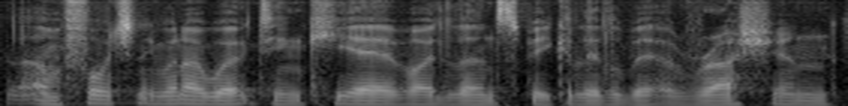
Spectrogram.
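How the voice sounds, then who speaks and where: A middle-aged English man with a very low, gravelly voice, answering interview questions in a measured, businesslike way. His tone is dark and mellow, and he pauses with the odd filler as he thinks. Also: steady tone. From England. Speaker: guest, property developer.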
